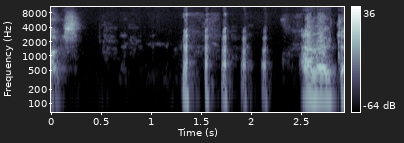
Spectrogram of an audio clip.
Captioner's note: laughing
